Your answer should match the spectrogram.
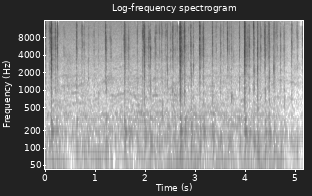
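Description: Keys clatter in a quick, uneven run of clicks on the keyboard of an ASUS TUF Gaming A16 laptop, whose keys are soft and fairly loose; the tapping is close and steady, with no talking.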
